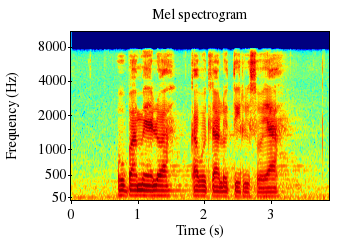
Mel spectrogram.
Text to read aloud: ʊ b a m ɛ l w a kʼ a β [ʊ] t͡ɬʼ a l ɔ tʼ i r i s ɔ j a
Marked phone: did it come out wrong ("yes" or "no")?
no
